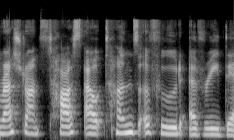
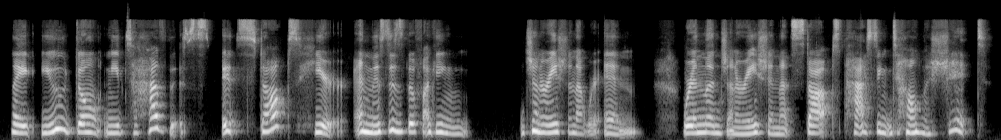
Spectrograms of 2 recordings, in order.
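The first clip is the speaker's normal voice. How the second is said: choked-up voice on the verge of crying; 2 semitones higher than usual. A speaker who just said they're about to cry keeps going, choked up, near tears. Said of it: "Oh, I'm gonna cry".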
